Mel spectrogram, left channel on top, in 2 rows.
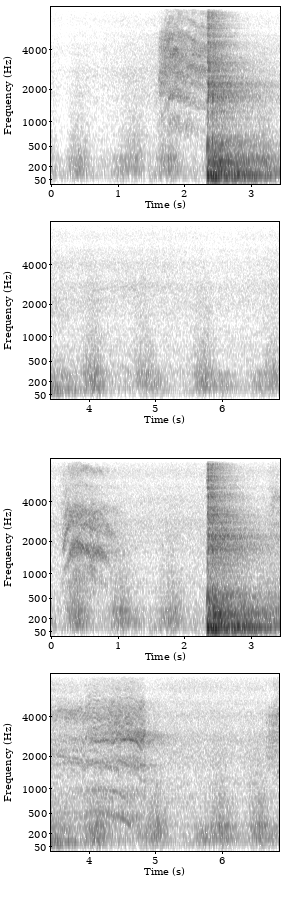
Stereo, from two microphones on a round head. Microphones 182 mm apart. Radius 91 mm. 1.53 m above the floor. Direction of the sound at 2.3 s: Centre (ahead or behind).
